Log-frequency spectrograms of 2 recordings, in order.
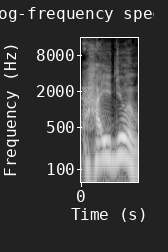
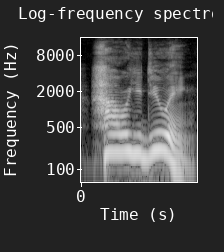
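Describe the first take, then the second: First: It sounds quick, casual and careless. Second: It sounds warm, attentive and sincere.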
